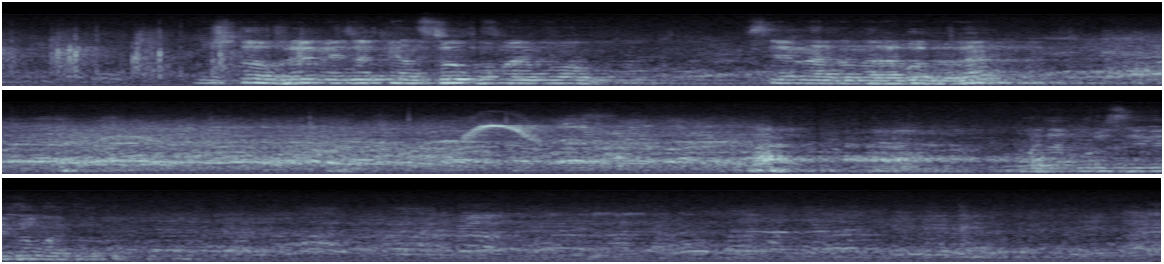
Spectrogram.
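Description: A band plays music.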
